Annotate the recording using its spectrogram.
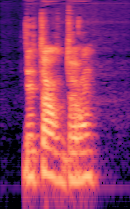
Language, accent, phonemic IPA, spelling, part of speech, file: French, Canada, /de.tɔʁ.dʁɔ̃/, détordrons, verb, LL-Q150 (fra)-détordrons.wav
- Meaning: first-person plural simple future of détordre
